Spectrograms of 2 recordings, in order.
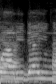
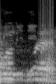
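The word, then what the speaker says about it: الوالدين: Makanya bacanya Ya, walidaina, sama bukan ayah. walidina. Walidaina. Tapi ada juga yang baca walidina.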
